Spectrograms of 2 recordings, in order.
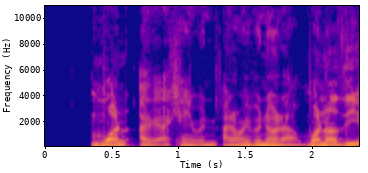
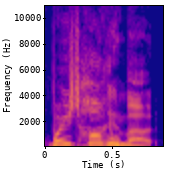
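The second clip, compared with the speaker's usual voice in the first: high-pitched indignant protest; arguing back, pitch shooting up; retold indignant disbelief; 13 semitones higher, faster than usual. Retold argument over an accent.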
